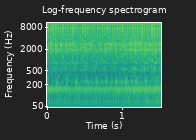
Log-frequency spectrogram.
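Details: Peugeot 205 TD diesel with newly fitted Motorpal 4M injection pump: steady, even idle clatter, unchanging, no misfire or stray knocking; normal healthy idle.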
